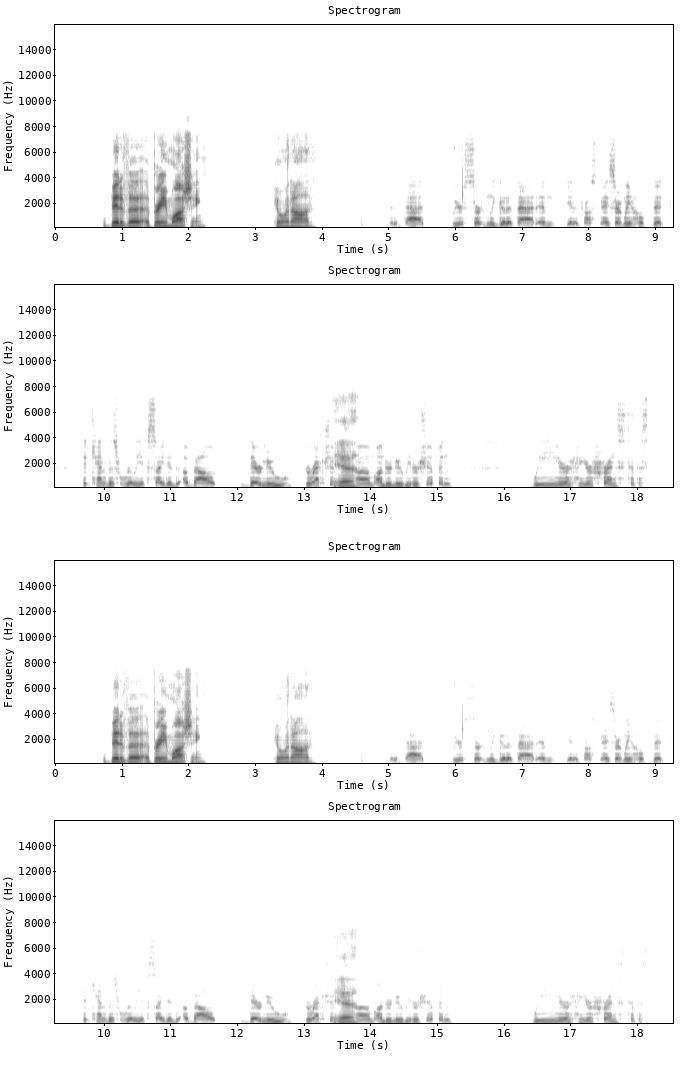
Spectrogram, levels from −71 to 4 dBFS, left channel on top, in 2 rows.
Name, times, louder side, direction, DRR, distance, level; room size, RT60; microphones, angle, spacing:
voice 1, 0.7-2.2 3.3-3.9 13.5-13.8, left 3 dB, 25° left, 1.4 m, -27 dB
voice 2, 5.0-5.5 6.0-9.1 9.7-11.7 12.0-15.2 16.4-18.2, left 3 dB, 75° left, 4.2 m, -40 dB
open air
head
